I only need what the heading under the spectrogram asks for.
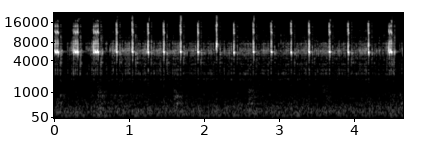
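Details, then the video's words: Aging house cricket calling at night, its wing strokes slowed: a few loud ringing chirps then a softer, irregular series of thin high pulses, roughly four a second, in an otherwise quiet room. "Cricket Chirping Sounds: Low Battery"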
